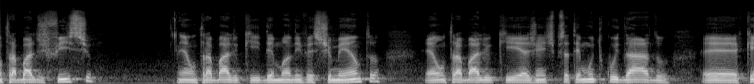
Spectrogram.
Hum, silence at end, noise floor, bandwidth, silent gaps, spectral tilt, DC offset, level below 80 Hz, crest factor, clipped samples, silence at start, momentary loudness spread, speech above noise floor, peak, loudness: none; 0 s; -47 dBFS; 12.5 kHz; none; -6.5 dB/octave; under 0.1%; -48 dBFS; 14 dB; under 0.1%; 0 s; 9 LU; 31 dB; -4 dBFS; -17 LUFS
